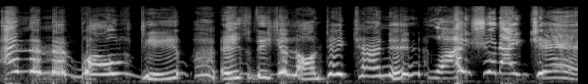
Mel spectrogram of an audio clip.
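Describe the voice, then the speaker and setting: Someone shouts in a put-on character voice at an extremely high pitch. The delivery is very slow, with very wide pitch swings. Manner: whiny, mocking.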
